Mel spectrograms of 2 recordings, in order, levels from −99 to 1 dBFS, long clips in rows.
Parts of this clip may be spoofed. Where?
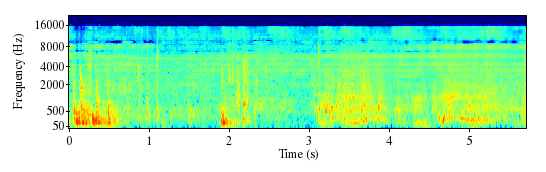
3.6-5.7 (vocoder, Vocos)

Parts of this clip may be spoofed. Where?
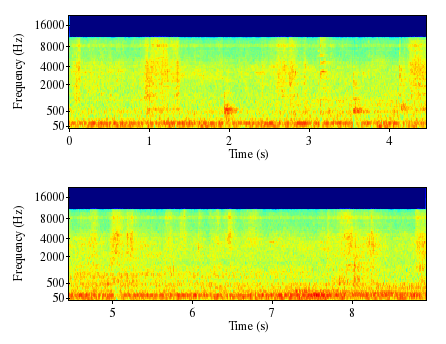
1.2-2.8 (vocoder, Vocos)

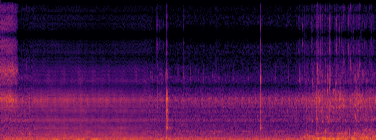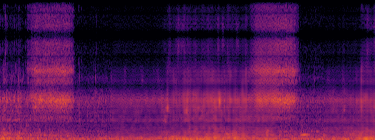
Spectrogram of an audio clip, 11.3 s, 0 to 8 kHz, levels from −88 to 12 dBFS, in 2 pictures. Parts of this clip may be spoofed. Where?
0.5-2.2 (vocoder, Vocos); 7.3-9.8; 10.5-11.3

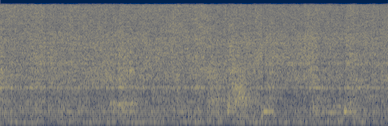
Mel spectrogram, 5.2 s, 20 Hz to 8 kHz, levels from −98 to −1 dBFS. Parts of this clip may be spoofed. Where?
none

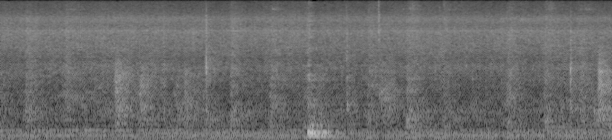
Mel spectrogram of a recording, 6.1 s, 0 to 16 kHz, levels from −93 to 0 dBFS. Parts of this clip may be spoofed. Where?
0.0-6.1 (vocoder, Vocos)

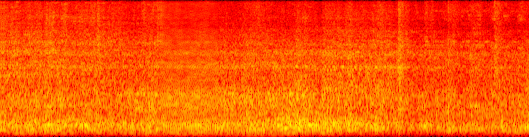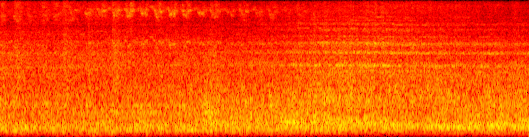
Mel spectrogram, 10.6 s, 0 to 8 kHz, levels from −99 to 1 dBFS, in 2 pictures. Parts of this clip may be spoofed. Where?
1.6-2.2 (vocoder, Vocos)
